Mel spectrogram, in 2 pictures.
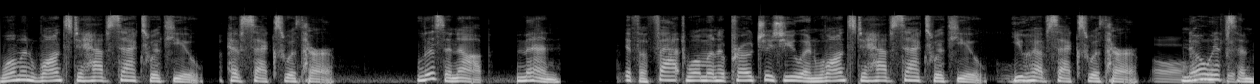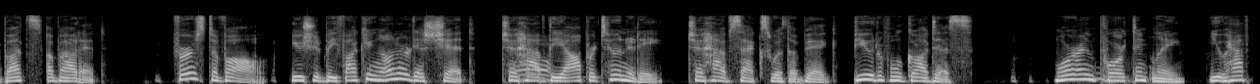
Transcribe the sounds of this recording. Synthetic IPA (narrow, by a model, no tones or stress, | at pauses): wʊmə̃nwɑ̃ntstʰɨɨv̥sɛkswɨðjʉ̰hɨv̥sɛkswɪð̥ə̰˞ | lɪsɨ̃nʌpmɛ̃n | ɨfəfæt̚wʊmə̃nɨpʰɹ̥oʊt͡ʃɨzjɨɨ̃nwwɑ̃ntstʰɨɨv̥sɛkswɨðjʉ̰jɨːv̥sɛkswɪð̥ə̰˞noʊɪfsɨ̃nbʌtsəbaʊɾɪ̰t̚ | fɜ˞stʌvɔ̰lˠjɨʃɨd̚bifʌkɪ̃ŋɑnə˞ɾɨ̥ʃɪtʰ | ɨəvðiɑpə˞tʰʉnɨɾḭ | ɾɨəv̥sɛkswɪðɨbɪɡb̥jʉɾəfl̩ˠɡɑdɨs | mɔɹɪ̃mpʰɔɹʔn̩ʔli | jɨɦæf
